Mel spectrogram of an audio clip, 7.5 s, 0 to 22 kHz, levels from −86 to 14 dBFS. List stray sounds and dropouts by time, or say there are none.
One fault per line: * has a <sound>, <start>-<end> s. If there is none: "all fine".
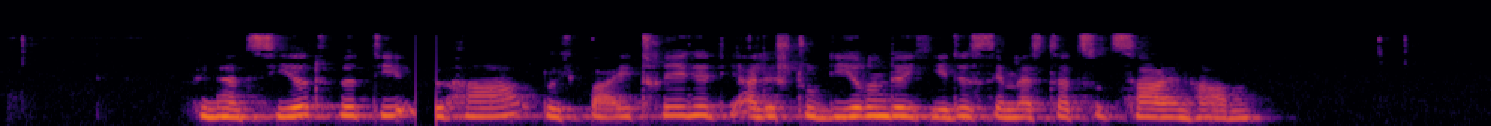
* has a dropout, 2.1-2.2 s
